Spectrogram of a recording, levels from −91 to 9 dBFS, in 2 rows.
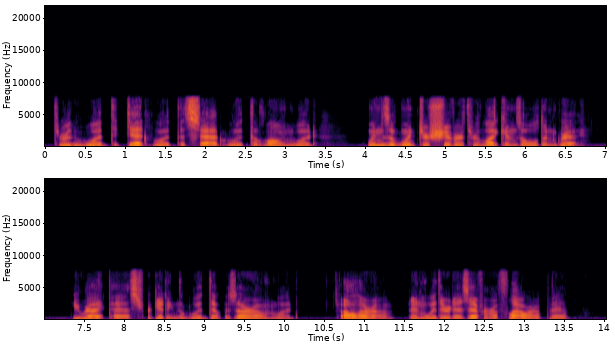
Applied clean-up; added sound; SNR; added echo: neural diffusion model UNIVERSE++.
